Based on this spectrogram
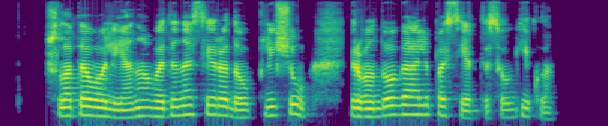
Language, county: Lithuanian, Šiauliai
